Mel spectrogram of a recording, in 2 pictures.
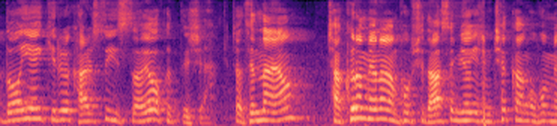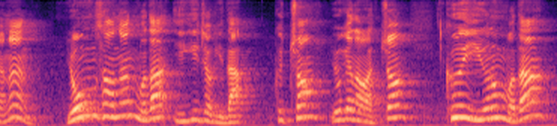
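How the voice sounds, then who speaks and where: A man's voice: high voice, pushed and bright. A man teaching an English reading lesson in Korean, mixing in English phrases and starting sentences with frequent "자" fillers. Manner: explaining and joking with students. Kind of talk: classroom lecture.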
